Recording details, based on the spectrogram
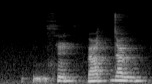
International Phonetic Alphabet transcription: ʔ ṵ x õ k h u tˤ d u

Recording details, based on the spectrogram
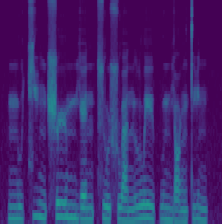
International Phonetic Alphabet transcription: n̪ u˨˦ t͡ɕ i˥˨ ŋ ʂ ɻ̩˦ m j ɛ˨˦ n t͡s u˨˦ ʂ w a˨˦ n l w e˥˨ ɪ̯ p u˥˨ n̪ j ɑ˨˦ ŋ t̪ i˥˨ n

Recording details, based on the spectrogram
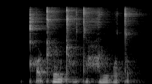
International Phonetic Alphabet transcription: qʰ ɔ̰ ʈʰ e ɳ ʈʰ i̤ tˤ ə̤ h ə̤ ɳ b ɔ t

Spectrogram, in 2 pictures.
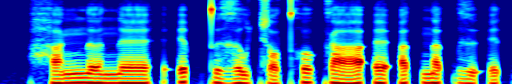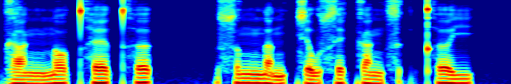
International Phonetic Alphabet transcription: h a˧˥ ŋ n əː˧ n ɛ˧ | ʔ e˦˥ p̚ t̪ ɨ˨˩ ɣ ə˨˩ w c ɔ˨˩˨ t̪ʰ o˧ k aː˨˩˦ ʔ ɛ˧ ʔ a˦˥ t̚ n a˦˥ t̚ ɣ ɨ˨˩ ʔ e˨˩ t̚ ɣ a˨˩ ŋ n ɔ˧ t̪ʰ ɛ˧˥ t̪ʰ ə˦˥ k̚ | s o˧ ŋ n a˨˩˨ n c ə˨˩˨ w s e˨˩ k a˨˩ ŋ s ə˦˥ k̚ t̪ʰ ə˧ j

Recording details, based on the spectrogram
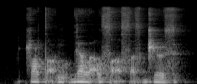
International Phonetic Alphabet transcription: t͡ʃ ɔ ɭ dˤ a̰ ŋ ɔ̰ ɡ ɛ lˠ a̰ lʲ zˤ a̰ sˤ ḛ z d͡ʒ ə˞ z

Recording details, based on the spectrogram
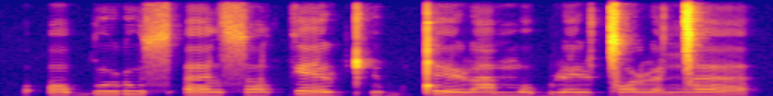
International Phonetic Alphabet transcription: ʔ ɔ b ɾ u ɽ u s ʔ ɐ l s ɔ l k ɛ ɭ ʈʰ ɨ b ǃ ɘ ɭ a m o b ɭ e ɭ ǀ ɔ ɭ ɐ ŋ͡ǀ ɐ

